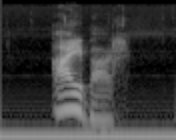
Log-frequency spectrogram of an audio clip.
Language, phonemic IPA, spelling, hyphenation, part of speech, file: Dutch, /ˈaːi̯.baːr/, aaibaar, aai‧baar, adjective, Nl-aaibaar.ogg
- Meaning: 1. pettable, able to be petted 2. gentle, docile, tame, cute, cuddly; having qualities suited to being pettable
